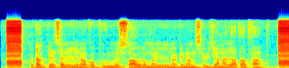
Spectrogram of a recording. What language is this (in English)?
Hindi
